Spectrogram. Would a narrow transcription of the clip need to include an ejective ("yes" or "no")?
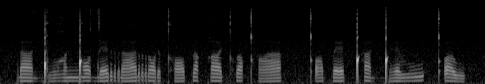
yes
